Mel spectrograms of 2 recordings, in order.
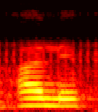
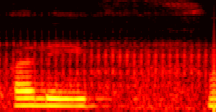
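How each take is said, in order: First: الف loud, halted right on the "f"; stopped final sound. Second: الف with the final "f" running on; trailing final sound. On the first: Teacher showing the fix, الف cut off at a wall. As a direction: stop الف firmly at the "f", no trailing. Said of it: "بس اسے روک دینا". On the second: Teacher showing the mistake, الف with its last sound dragged on. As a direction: let the "f" at the end of الف keep going. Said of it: "پے کی آواز آپ کی نکلتی چلی جا رہی ہے". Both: Shown as a demonstration.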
